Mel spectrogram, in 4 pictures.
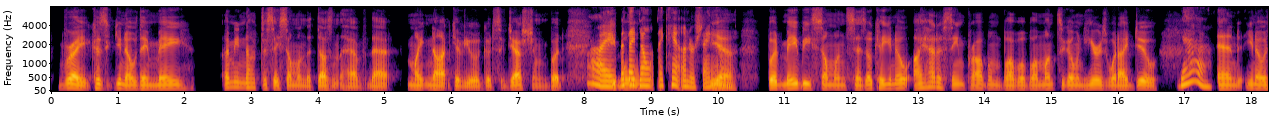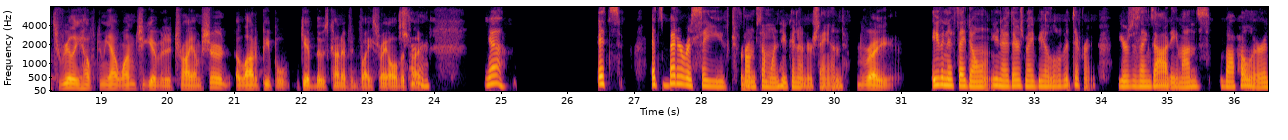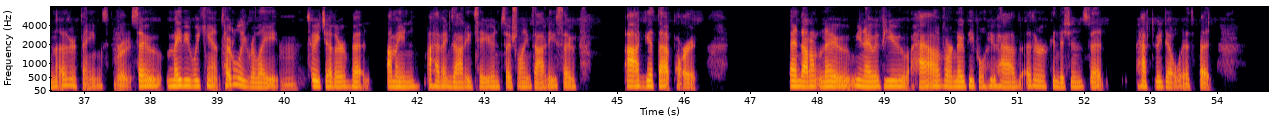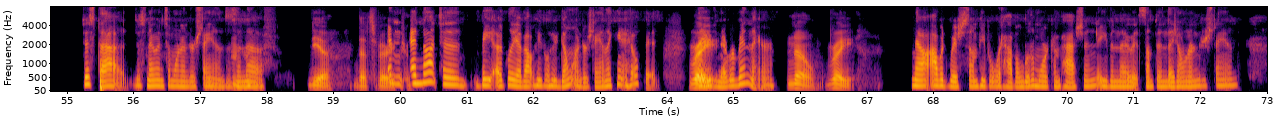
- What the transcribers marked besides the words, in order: other background noise; tapping
- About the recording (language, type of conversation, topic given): English, unstructured, How can I respond when people judge me for anxiety or depression?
